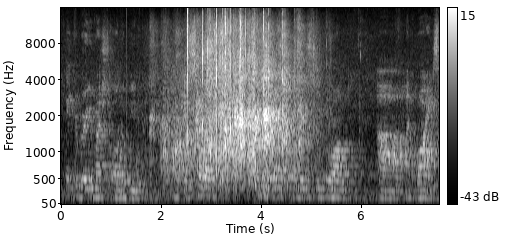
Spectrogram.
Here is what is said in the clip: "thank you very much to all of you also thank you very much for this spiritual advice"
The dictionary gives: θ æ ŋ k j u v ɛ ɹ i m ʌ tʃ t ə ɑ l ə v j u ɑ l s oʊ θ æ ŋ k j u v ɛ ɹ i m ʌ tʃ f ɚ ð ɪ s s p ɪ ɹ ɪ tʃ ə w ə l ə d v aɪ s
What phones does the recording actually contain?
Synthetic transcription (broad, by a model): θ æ ŋ k j u v ɛ ɹ i m ʌ tʃ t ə ɑ l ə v j u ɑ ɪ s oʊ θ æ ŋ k j u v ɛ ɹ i m ʌ tʃ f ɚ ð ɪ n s ɪ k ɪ ə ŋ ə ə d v aɪ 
